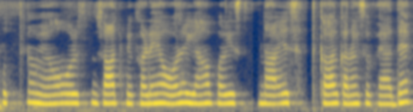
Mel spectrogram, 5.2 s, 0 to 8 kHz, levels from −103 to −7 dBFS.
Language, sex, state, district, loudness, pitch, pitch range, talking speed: Hindi, female, Delhi, New Delhi, -13 LUFS, 245 Hz, 235-250 Hz, 115 wpm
